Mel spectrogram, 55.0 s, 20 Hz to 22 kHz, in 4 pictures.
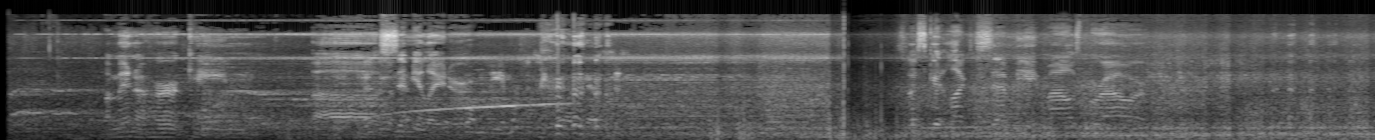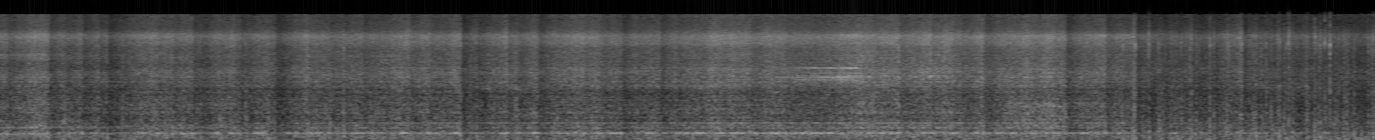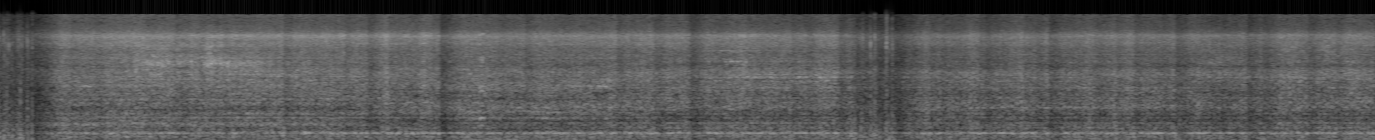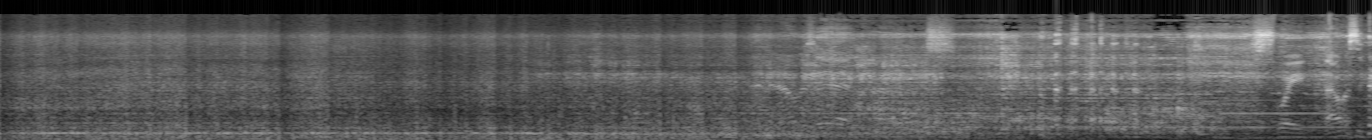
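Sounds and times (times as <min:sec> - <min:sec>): wind buffeting microphone: 0:05.0 - 0:51.2
fan hum: 0:22.5 - 0:54.9.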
